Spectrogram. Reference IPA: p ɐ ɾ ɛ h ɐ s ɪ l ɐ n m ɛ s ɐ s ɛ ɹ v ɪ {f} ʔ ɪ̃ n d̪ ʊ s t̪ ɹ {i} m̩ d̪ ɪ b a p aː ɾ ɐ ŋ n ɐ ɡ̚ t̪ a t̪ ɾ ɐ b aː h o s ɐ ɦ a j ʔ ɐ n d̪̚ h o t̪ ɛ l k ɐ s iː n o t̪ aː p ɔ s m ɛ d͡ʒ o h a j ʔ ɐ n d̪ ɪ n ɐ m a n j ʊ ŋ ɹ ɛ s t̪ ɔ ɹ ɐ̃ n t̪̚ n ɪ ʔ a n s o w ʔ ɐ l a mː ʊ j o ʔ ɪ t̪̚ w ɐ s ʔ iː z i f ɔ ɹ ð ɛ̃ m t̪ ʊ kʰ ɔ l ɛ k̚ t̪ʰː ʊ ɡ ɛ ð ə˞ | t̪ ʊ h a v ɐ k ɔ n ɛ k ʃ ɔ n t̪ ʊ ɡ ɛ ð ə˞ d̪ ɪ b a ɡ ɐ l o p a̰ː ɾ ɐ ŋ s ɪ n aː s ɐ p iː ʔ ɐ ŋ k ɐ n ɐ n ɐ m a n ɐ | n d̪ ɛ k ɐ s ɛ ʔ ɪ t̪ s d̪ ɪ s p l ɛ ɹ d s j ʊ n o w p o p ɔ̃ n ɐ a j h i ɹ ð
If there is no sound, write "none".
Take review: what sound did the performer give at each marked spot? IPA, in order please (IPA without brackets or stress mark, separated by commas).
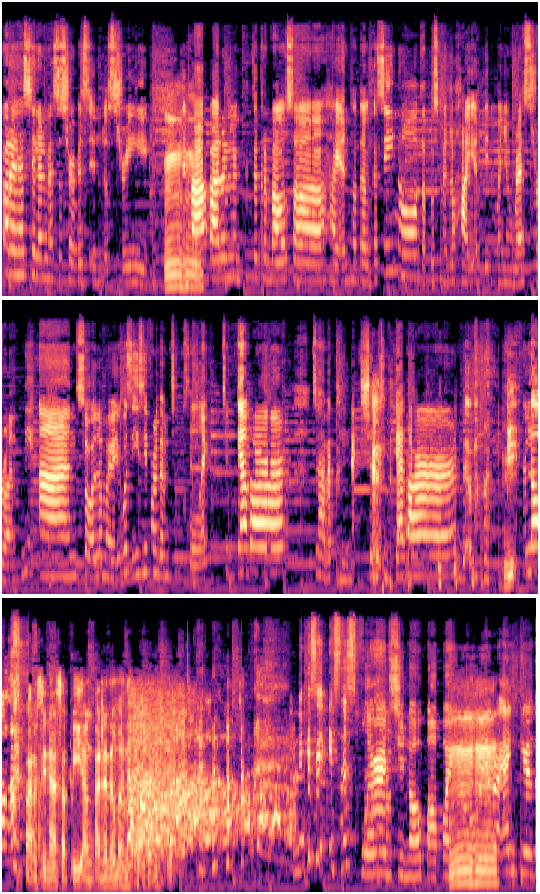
s, i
